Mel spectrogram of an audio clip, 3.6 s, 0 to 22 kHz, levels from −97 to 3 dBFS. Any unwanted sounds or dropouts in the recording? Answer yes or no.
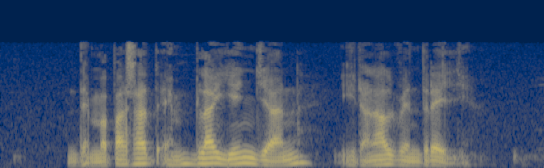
no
